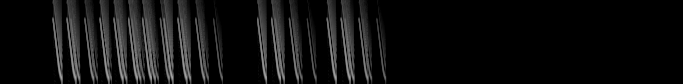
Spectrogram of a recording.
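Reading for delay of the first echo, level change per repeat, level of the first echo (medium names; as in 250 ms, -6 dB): 178 ms, -10.5 dB, -6.0 dB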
